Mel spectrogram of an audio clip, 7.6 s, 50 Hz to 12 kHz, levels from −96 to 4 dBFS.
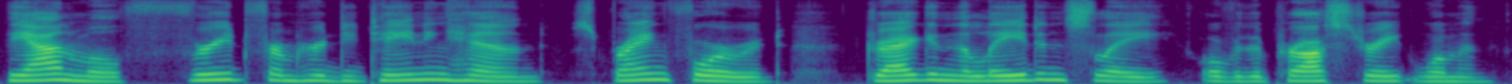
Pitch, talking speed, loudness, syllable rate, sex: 200 Hz, 135 wpm, -21 LUFS, 4.1 syllables/s, female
